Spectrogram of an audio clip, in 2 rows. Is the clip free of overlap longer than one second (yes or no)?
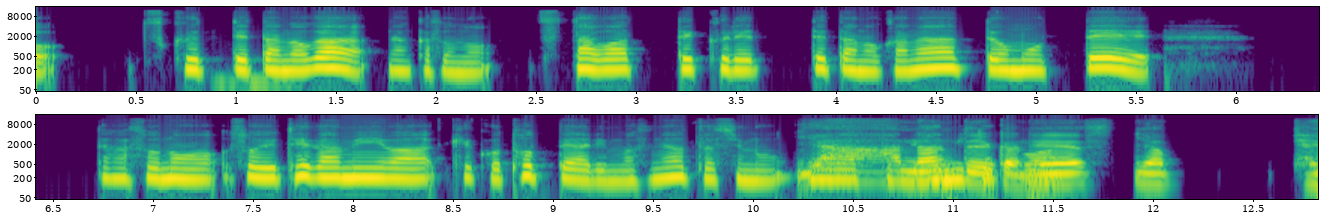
no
